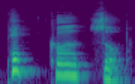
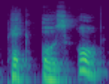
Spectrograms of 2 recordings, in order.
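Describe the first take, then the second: First: The K and Z sounds link into the next words. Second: Each word is said separately without linking. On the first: "it becomes pick us up" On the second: "instead of saying pick us up"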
